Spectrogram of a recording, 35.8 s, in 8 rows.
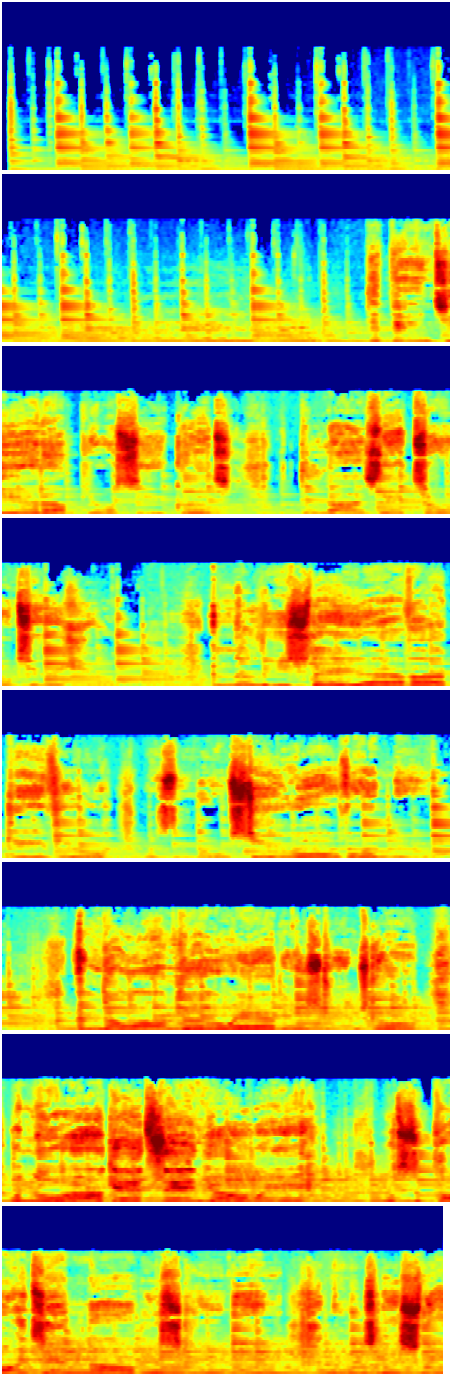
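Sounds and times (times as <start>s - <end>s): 
acoustic music: 0.0s - 35.7s.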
